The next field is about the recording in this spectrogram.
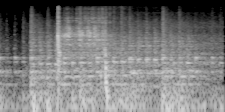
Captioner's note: shifts gear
